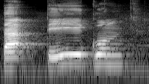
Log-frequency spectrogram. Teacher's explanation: Awalam taku ta'tikum taku, ini kunya dia didomahkan, maka bibir perlu untuk dimonyongkan. Ta'tikum, jangan terlalu ditekan ta karena nanti dia akan lari ke arah makhrajnya huruf ain. Sehingga kita baca ditekan cuma jangan terlalu kencang.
